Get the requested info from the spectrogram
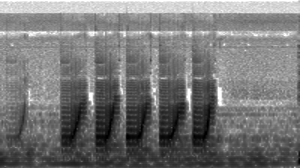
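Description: Cartoon sound effect: a quick run of about six short rising boings, roughly three a second, over a steady background music bed.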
